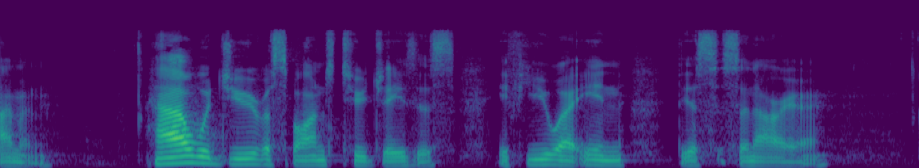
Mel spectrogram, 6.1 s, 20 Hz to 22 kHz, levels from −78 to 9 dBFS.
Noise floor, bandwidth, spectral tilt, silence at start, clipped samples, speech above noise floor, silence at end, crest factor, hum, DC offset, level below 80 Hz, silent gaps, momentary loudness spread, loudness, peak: -67 dBFS; 11 kHz; -4 dB/octave; 0 s; under 0.1%; 40 dB; 0.65 s; 26 dB; none; under 0.1%; -74 dBFS; none; 22 LU; -26 LUFS; -2 dBFS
